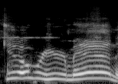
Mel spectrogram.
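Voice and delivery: high call to a wandering buddy. Retold or imitated. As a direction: shout him back over here.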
